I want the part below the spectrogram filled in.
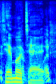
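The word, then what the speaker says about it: Timothée: zende dea's name which everyone still pronounces incorrectly it's timot but he says just call me Timothy because that's how everyone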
